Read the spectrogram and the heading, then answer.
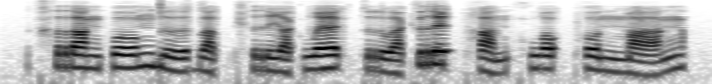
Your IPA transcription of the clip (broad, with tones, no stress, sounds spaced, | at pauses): kʰ r a˧ ŋ p oː˦˥ ŋ d ɯː˩˦ d a˨˩ t̚ kʰ r i˨˩ a̯ k w ɛː˦˥ k̚ t r u˩˦ a̯ k r e˥˩ ʔ pʰ a˩˦ n kʰ w ɔ˦˥ ʔ pʰ o˧ n m a˩˦ ŋ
